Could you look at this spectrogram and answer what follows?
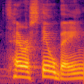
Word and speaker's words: pterostilbene: Then we've got pterostilbene, which is a bit of a funny one, silent P there, 25 milligrams.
